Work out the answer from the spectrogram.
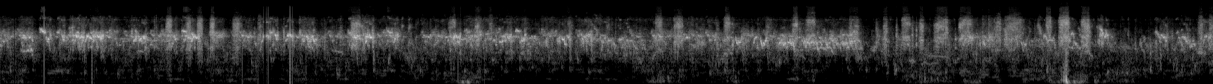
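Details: Many budgerigars calling together in a steady high chatter of chirps and warbled twitters, a few sharper squeaks standing out near the start, soft rustles and wing flutters underneath.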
